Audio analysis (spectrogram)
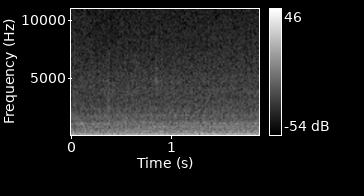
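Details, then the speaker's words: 2001 Ford F250 5.4 V8 plow truck idling with an uneven, stumbling beat and pops; bad misfire on cylinder 5 (P0305), spark plug already changed, ignition coil to be replaced. "I've got this 2001 F250 5.4 that has a pretty bad miss. You could hear it. She's not running very happy. You can hear her popping off."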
